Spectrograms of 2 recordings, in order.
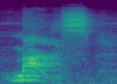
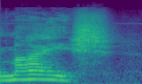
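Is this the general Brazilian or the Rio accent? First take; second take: general Brazilian; Rio. First: It is said in a general Brazilian accent. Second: It is said in a Rio de Janeiro accent. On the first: "it's usually pronounced in a lot of Brazil" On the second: "But in Rio, they say"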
